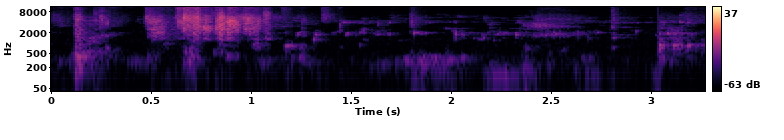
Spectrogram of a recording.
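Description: Water running and splashing from a tap while lipstick is washed off a face, with uneven bursts of spray and drips, close and fairly quiet, and no talking.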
